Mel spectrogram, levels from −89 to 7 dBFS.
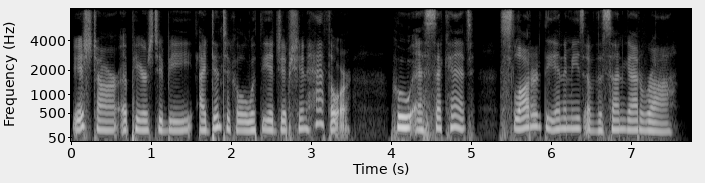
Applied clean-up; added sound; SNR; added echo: none; none; none; none.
